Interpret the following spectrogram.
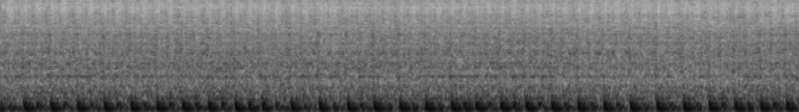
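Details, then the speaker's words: Honda GL single-cylinder motorcycle warm idle hunting up and down with a steady low chuffing pulse; it will only idle at high rpm, dies when the clutch is pulled after riding, and makes a rattling noise when hot. "dia itu sudah ketika mesin mulai hangat ataupun dia itu sudah menginjak musim panas stabilnya mulai tidak stabil ya naik turun naik turun"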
